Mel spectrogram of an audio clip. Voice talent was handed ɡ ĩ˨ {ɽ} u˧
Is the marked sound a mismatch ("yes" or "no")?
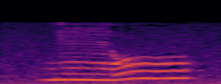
yes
